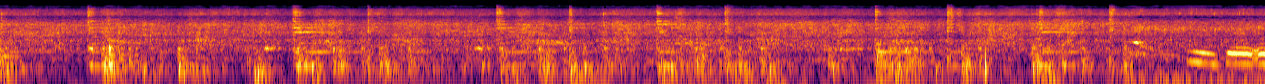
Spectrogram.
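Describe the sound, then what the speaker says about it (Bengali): Potato and pointed gourd being stirred into spices frying in released oil for a rohu fish curry, a loud continuous sizzle with repeated scraping and stirring strokes throughout. "এরপরে যে আলু আর পটলটাকে দিয়ে দেবো। আলু পটলটাকে দিয়ে মিক্স করে নেবো।"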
